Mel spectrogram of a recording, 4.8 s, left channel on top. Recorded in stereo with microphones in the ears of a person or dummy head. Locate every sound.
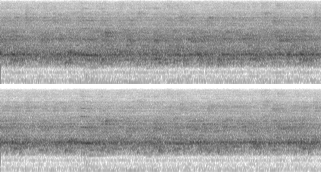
0.0 s running water: centre (ahead or behind), 1.3 m
1.2 s a flute: 75° right (ahead or behind), 0.6 m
